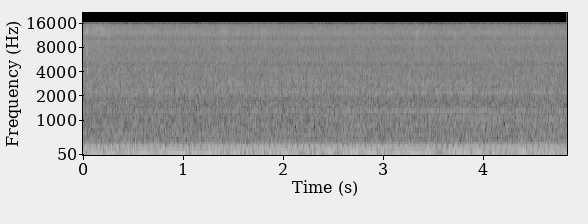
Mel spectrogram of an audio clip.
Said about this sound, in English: You hear that train?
